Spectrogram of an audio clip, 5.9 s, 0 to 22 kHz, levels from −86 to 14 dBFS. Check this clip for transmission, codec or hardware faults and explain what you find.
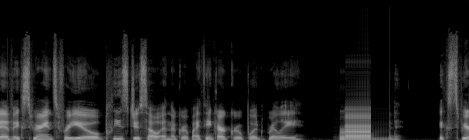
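One fault is present: robotic sound from repeated short buffers, from 4.14 to 4.88 s, right after "our group would really". For this stretch the speech becomes a rigid, metallic buzz at 50 Hz that only loosely tracks the original. The likely cause is audio arriving too seldom, so the software loops a 20 ms chunk, and nearly all of the real audio in that span is skipped. A spectrogram would show evenly spaced harmonics every 50 Hz with vertical striping every 20 ms, and the waveform would show the same 20 ms shape repeating.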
